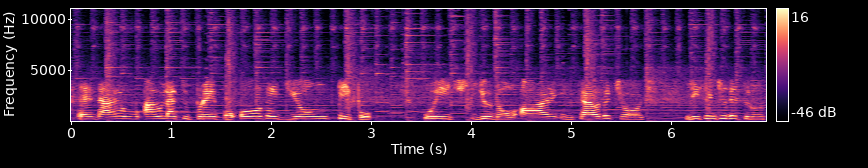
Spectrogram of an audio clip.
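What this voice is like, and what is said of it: Speaks English with a noticeable accent. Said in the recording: “You have such a wonderful way of expressing yourself and a wonderful accent.”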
